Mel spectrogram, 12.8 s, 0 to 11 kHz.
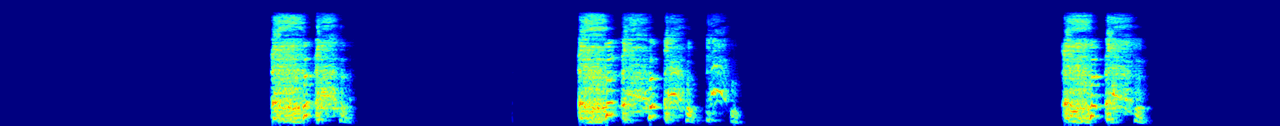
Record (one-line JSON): {"three_cough_length": "12.8 s", "three_cough_amplitude": 29896, "three_cough_signal_mean_std_ratio": 0.37, "survey_phase": "beta (2021-08-13 to 2022-03-07)", "age": "45-64", "gender": "Male", "wearing_mask": "No", "symptom_cough_any": true, "symptom_runny_or_blocked_nose": true, "symptom_shortness_of_breath": true, "symptom_fatigue": true, "symptom_headache": true, "symptom_change_to_sense_of_smell_or_taste": true, "symptom_loss_of_taste": true, "symptom_other": true, "symptom_onset": "4 days", "smoker_status": "Never smoked", "respiratory_condition_asthma": false, "respiratory_condition_other": false, "recruitment_source": "Test and Trace", "submission_delay": "1 day", "covid_test_result": "Positive", "covid_test_method": "RT-qPCR", "covid_ct_value": 15.1, "covid_ct_gene": "ORF1ab gene", "covid_ct_mean": 15.6, "covid_viral_load": "7400000 copies/ml", "covid_viral_load_category": "High viral load (>1M copies/ml)"}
